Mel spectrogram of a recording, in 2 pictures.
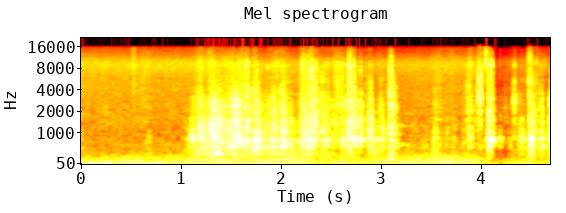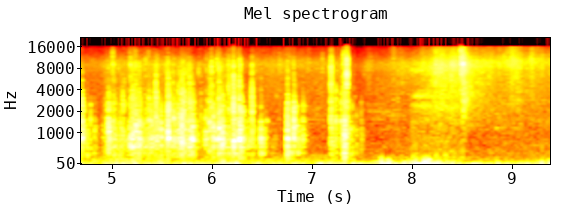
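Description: Clams being stirred and scooped by hand in a metal basin of water, their shells clattering against each other and the basin in two spells of a couple of seconds each.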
